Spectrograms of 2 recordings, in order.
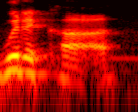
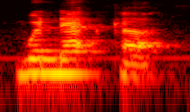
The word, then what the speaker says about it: Winnetka: And early 2023, the new cities would include Nashville, Scottsdale, and Whittier. Did I pronounce that correctly? Yeah. Winnetka. Oh, Winnetka, whatever.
